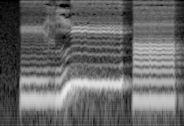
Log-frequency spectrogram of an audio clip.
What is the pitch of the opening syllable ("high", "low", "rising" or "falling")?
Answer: low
